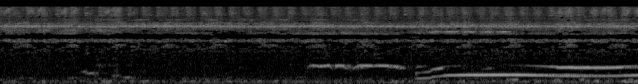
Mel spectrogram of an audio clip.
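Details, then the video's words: Crickets chirping at night in a village form a constant high pulsing drone, joined toward the end by drawn-out lower tonal calls from another animal, one rising sharply then holding steady. "Relaxing Night Crickets Sound in Village"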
